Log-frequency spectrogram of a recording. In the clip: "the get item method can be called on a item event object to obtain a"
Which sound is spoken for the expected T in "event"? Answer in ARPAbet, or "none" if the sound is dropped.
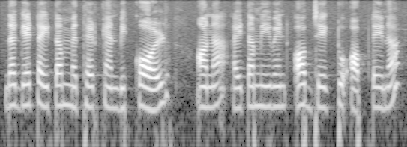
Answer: T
